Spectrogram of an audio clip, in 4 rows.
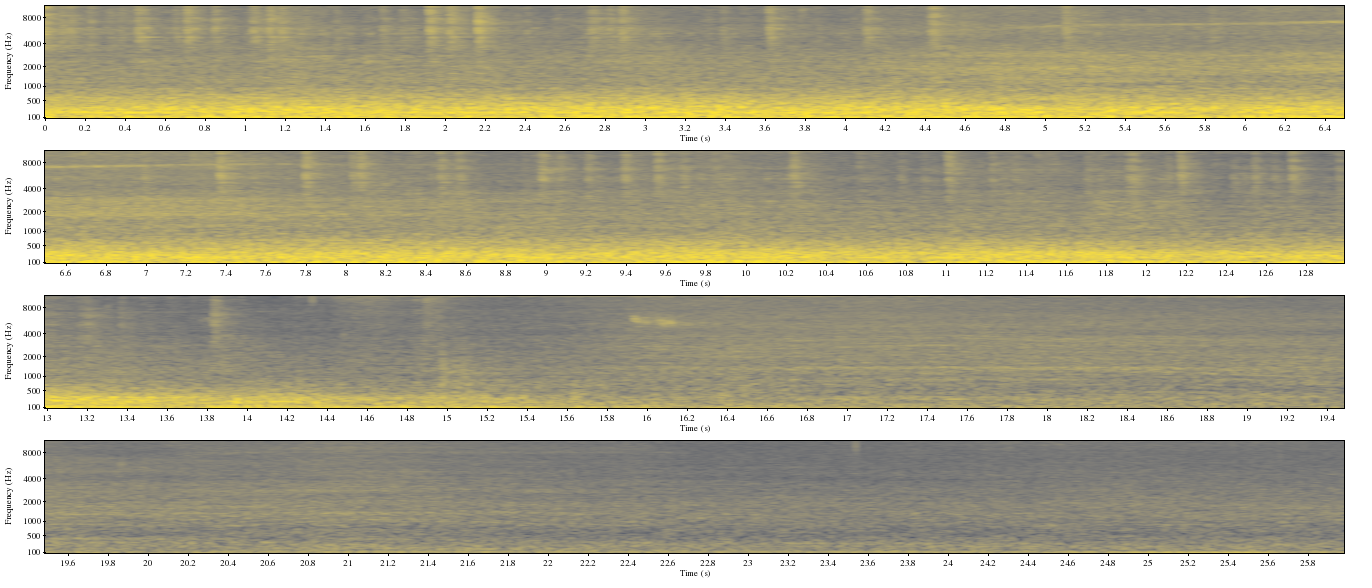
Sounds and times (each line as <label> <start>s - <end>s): RER trains driving on the bridge just above 0.0s - 25.9s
